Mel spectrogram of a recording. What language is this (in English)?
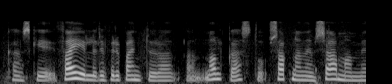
Icelandic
